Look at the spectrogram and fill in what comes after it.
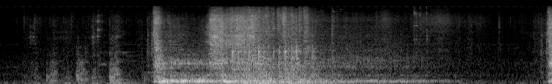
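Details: Cold start after an overnight low of -11 and 0 at start: long, uneven cranking bursts fading between attempts, and the engine never fires; the owner thinks he flooded it and the battery may be weak.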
